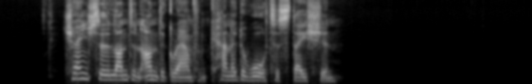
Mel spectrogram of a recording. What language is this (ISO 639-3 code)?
eng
